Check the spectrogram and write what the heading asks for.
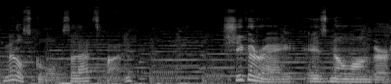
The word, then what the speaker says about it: Shigure: are pronounced the same way so I've been pronouncing this wrong since middle school so that's fun Shigure a is no longer Segura though that's a very easy one to slip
